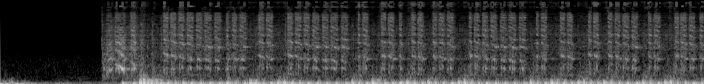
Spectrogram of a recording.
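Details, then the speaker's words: Honda CB750 with problem carburetors (two float bowls overflowing), temporary muffler, tank possibly low on fuel: after a pause it fires and runs raggedly with uneven lumpy beats, barely running; owner suspects it isn't getting enough fuel. "Firing. I don't think it's getting enough fuel."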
